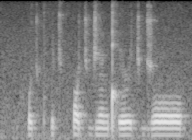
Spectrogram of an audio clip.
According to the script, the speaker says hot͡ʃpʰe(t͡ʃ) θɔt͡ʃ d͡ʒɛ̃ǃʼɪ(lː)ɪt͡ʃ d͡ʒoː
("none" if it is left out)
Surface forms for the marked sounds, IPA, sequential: t͡ʃ, ɹ

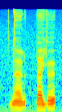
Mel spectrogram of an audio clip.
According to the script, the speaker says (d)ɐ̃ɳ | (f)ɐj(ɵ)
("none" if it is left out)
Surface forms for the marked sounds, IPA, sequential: d, p, ɵ

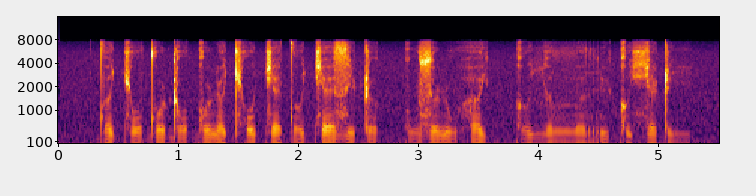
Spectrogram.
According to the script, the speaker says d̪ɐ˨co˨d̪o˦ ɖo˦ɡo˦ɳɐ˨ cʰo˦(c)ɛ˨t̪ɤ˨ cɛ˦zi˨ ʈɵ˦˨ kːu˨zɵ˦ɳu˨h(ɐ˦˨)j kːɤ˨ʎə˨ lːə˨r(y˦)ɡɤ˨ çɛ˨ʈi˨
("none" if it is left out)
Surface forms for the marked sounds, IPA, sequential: c, ɐ˦˨, y˦

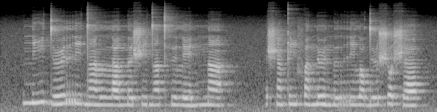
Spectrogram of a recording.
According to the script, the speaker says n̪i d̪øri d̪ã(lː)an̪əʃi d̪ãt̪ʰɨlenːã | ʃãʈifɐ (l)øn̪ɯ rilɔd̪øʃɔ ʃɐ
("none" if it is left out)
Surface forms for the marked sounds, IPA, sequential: lː, n̪

